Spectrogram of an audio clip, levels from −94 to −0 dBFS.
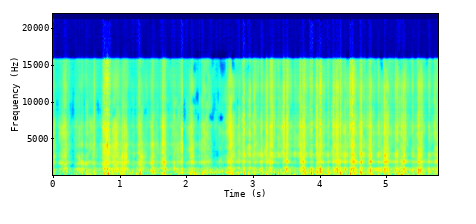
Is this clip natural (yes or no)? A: no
